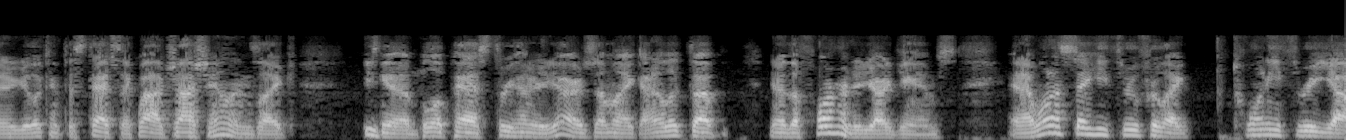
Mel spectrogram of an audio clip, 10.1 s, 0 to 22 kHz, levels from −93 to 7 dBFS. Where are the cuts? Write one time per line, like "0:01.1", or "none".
0:02.9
